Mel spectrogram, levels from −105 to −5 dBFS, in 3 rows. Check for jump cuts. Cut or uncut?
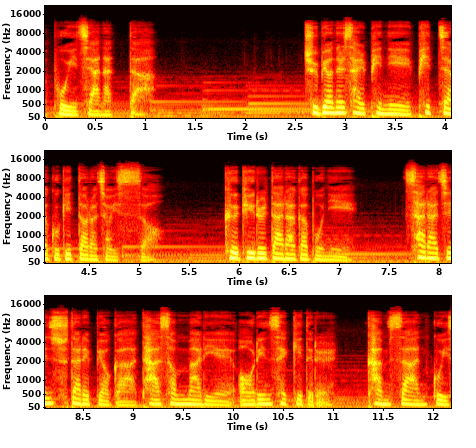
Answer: uncut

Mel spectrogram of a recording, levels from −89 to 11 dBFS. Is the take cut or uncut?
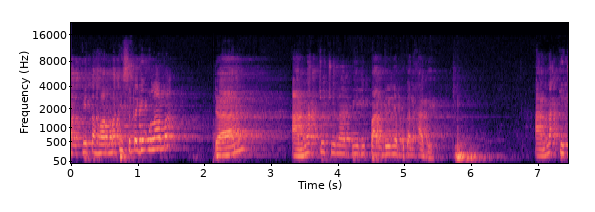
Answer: cut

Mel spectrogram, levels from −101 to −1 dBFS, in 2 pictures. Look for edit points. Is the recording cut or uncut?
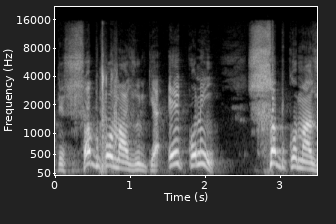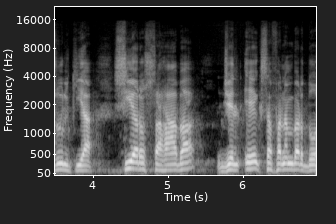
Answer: uncut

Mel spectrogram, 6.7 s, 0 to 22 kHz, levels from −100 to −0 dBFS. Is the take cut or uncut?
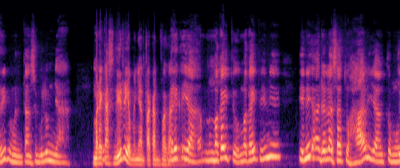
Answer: uncut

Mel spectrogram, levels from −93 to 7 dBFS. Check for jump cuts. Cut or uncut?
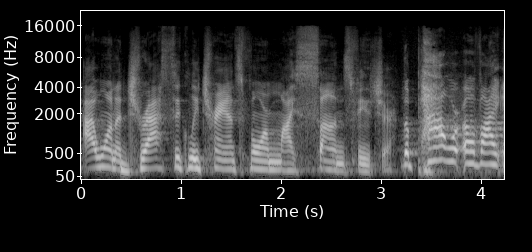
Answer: cut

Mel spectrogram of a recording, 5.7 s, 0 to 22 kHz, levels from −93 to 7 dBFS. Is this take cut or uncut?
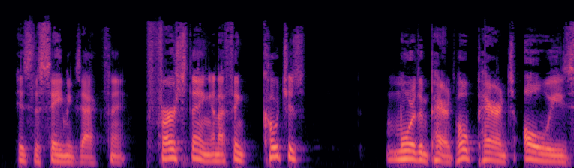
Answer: cut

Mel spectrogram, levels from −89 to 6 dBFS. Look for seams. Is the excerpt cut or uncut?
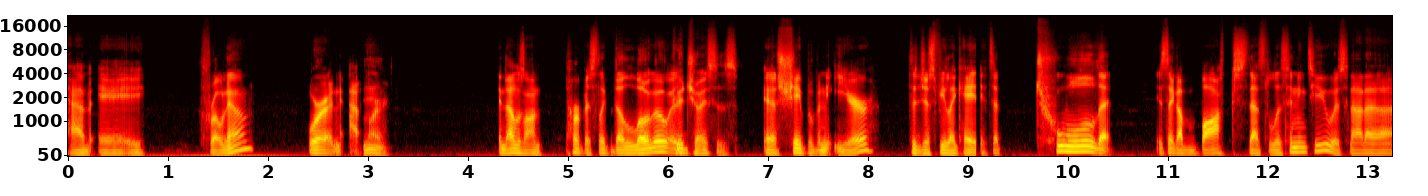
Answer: uncut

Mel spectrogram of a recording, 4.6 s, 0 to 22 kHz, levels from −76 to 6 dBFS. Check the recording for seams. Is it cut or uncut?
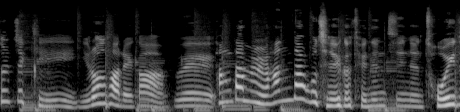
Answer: uncut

